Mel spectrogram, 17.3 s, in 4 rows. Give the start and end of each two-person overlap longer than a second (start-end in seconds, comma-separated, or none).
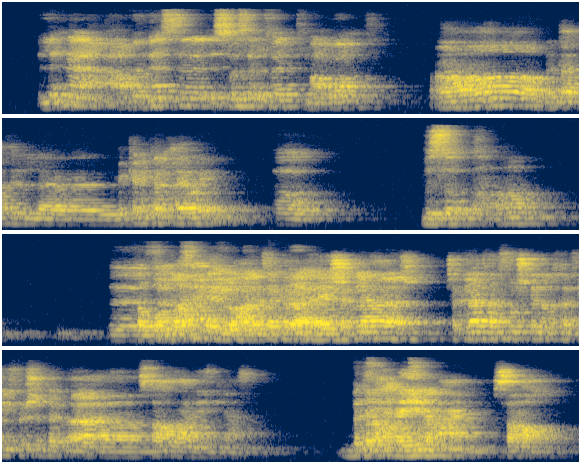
9.7-10.9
